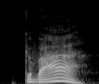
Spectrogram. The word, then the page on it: Håoscht geh(n): Pinzgauer Mundart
